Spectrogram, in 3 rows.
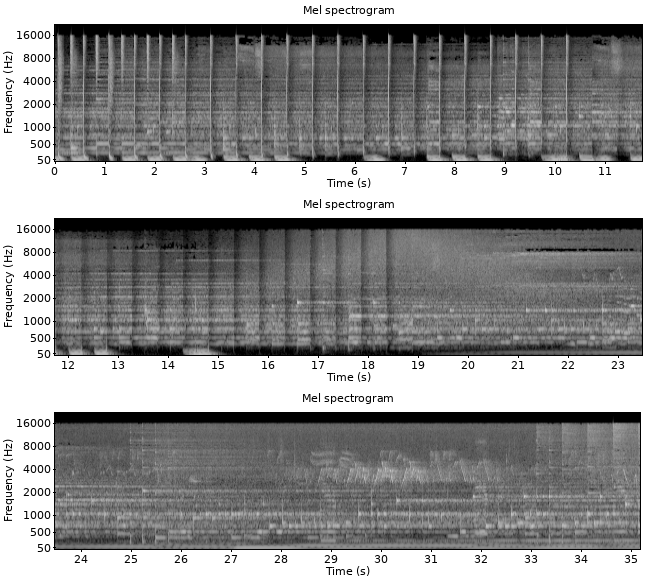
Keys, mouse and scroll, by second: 0.3 click, 0.5 scroll up 2, 1.0 click, 1.4-2.0 scroll up 3, 2.0 scroll down 1, 2.1-2.6 scroll up 1, 3.0 click, 5.7 click, 6.3 click, 6.6-7.5 scroll up 2, 7.6 o, 9.2 click, 9.6 click, 13.5 click, 15.5 click, 16.2 click, 17.9 o, 18.7 click, 19.1 click, 19.7-20.2 scroll up 1, 20.9 scroll down 1, 22.9 click, 24.7 click, 27.2 click, 28.0 click, 28.5-29.4 scroll up 8, 29.4 click, 30.0-30.6 scroll down 3, 30.6 scroll, 31.4 click, 31.9-32.5 scroll up 3, 33.1 scroll down 2.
